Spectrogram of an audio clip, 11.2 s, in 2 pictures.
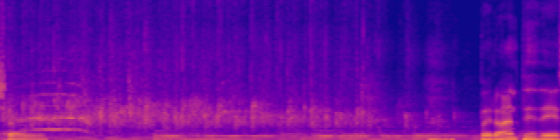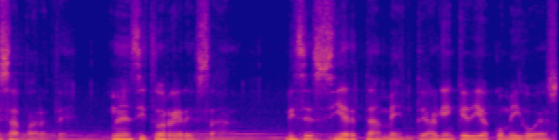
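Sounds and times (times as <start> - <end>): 
speech: 0.0 - 0.7, 1.6 - 2.5, 4.8 - 11.1
crowd applauding: 0.0 - 4.8
sustained keyboard-like music chords: 0.0 - 11.1.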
